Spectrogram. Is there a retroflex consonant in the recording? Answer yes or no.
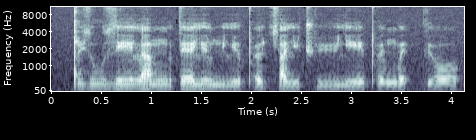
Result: no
